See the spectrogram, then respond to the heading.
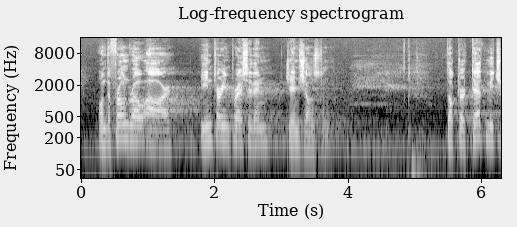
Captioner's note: none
